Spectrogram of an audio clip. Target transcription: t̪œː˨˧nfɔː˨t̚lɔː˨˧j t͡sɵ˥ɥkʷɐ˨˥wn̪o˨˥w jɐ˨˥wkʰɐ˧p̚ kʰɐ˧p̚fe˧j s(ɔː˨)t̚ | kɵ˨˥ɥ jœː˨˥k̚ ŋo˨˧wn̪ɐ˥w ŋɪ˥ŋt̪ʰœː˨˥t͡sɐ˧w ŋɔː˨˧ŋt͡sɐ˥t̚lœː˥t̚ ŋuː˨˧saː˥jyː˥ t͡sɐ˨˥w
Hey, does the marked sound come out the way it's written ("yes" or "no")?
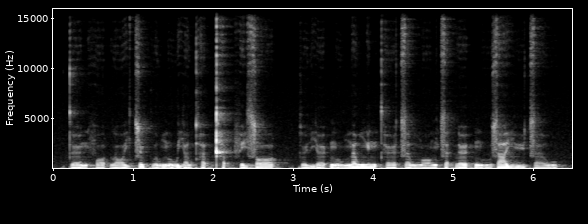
no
